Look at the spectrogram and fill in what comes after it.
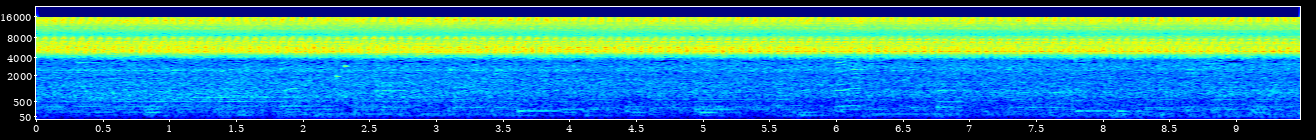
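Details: Graptopsaltria nigrofuscata, the large brown cicada of Japanese woodland, singing in summer. An unbroken, frying-oil sizzle holds steady for the whole stretch, bright and high, with only a faint low murmur beneath.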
